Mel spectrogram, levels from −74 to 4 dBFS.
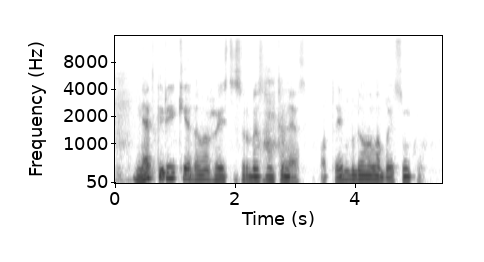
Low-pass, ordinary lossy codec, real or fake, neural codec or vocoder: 14.4 kHz; AAC, 64 kbps; fake; autoencoder, 48 kHz, 32 numbers a frame, DAC-VAE, trained on Japanese speech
